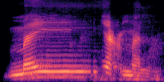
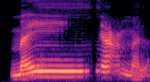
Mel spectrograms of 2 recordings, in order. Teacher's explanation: Di saat antum menahan suara may ya'mal, hidung antum ada getaran di sini. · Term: gunnah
